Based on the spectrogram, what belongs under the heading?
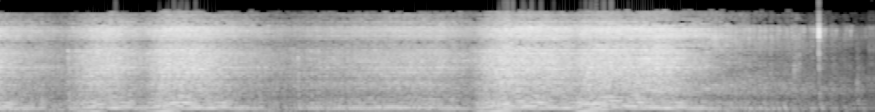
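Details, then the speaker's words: Shine/Splendor Pro-type bike that missed and jerked when cold, after refitting the cut part of a non-adjustable component: picks up cleanly on each throttle blip and settles to a steady idle without missing. "अब गाड़ी को start करके देखेंगे चाबी स चन करेंगे तो गाइस पूरी तरीके से रेस ले रही है"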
